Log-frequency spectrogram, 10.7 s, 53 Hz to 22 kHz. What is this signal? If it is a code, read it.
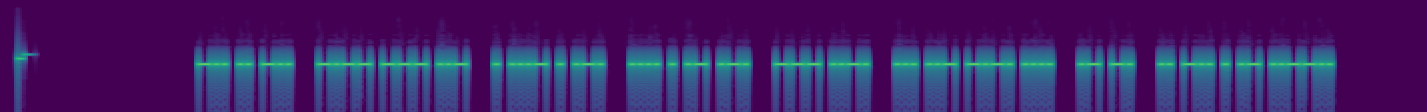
Morse code, heard as a keyed tone, about 40 wpm, 700 Hz. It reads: DID YOU EVER HEAR OF SUCH AN IDEA?
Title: Sentences from Top 400 Words 40wpm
